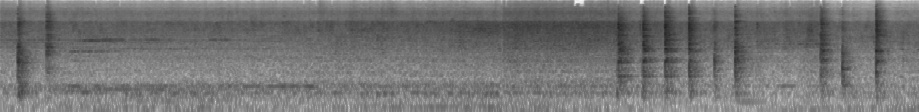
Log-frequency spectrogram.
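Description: Paneer is added to a sizzling mixture in a frying pan. A faint hiss runs under a few early scrapes, then a quick burst of spatula knocks and scrapes against the metal, close and clear, with no voices.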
